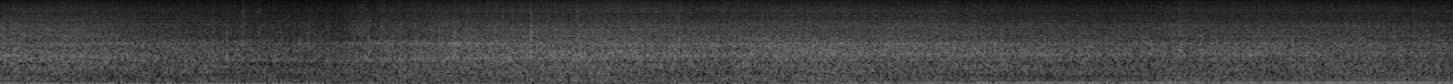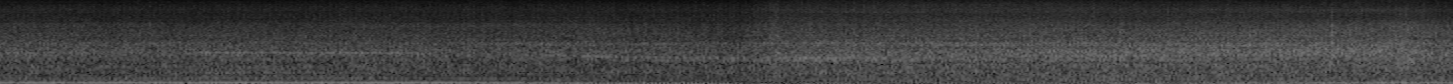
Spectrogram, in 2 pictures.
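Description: Motorcycle engine running under way, heard from the rider's seat with wind noise. The engine note steps up a few seconds in, holds steady, eases off for a few seconds past twenty seconds, then picks up again near the end.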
